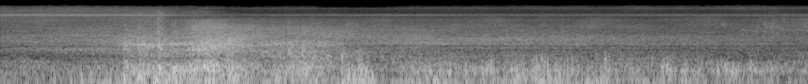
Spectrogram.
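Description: A vehicle passing by, its road noise swelling and fading over about three seconds, followed by a steady low rumble of wind on the microphone.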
